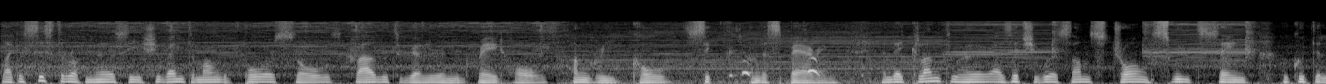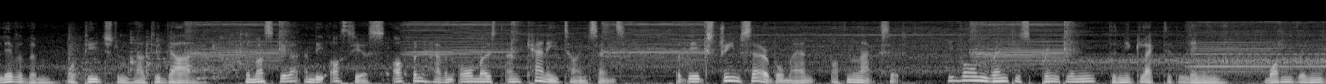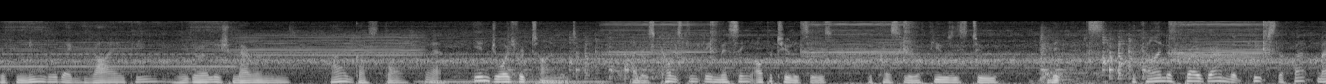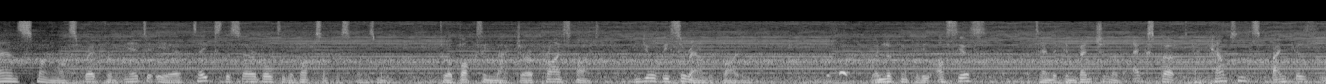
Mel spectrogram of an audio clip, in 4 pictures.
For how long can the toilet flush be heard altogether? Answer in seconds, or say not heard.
5 s.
